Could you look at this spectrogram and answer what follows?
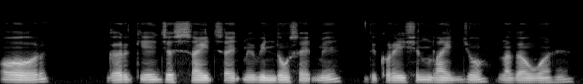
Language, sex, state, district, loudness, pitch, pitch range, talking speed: Hindi, male, Arunachal Pradesh, Longding, -19 LUFS, 105 Hz, 105-110 Hz, 165 wpm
